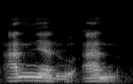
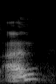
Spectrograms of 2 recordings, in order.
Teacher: Begitu kita baca an, ujung lidah kita pasti menyentuh langit-langit atas ya, langit-langit atas bagian depan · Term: nun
